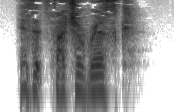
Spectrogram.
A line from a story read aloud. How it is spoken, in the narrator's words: said, his voice faltering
